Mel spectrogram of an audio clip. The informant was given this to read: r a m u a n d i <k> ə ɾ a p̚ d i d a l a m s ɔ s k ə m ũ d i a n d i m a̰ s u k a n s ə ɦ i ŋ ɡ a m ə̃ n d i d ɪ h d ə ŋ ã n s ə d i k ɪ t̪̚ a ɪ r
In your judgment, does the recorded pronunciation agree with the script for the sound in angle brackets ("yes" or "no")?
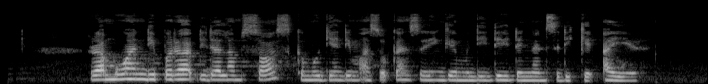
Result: no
